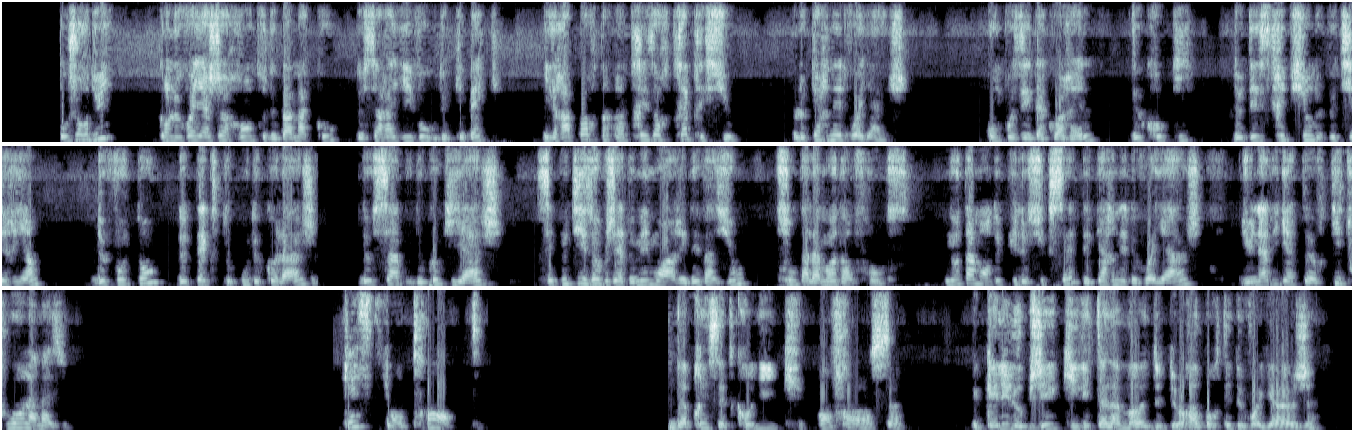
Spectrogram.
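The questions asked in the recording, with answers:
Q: D'après cette chronique, en France, quel est l'objet qu'il est à la mode de rapporter de voyage ?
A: Le carnet de voyage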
